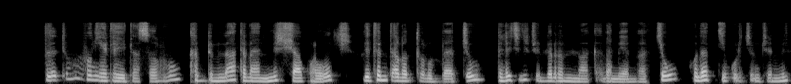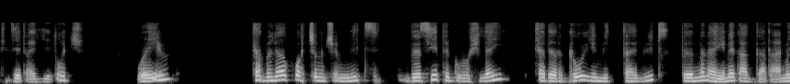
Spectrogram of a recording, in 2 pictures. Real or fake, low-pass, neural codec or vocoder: fake; 7.2 kHz; codec, 16 kHz in and 24 kHz out, 0.6 kbps, FireRedTTS-2 codec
